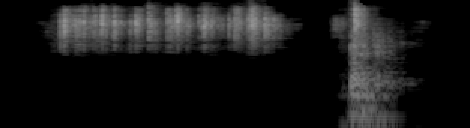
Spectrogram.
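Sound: dice being rolled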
